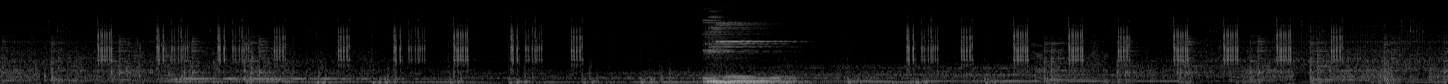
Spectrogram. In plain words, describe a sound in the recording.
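A rope creaks with each pull.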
